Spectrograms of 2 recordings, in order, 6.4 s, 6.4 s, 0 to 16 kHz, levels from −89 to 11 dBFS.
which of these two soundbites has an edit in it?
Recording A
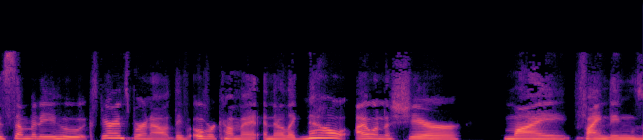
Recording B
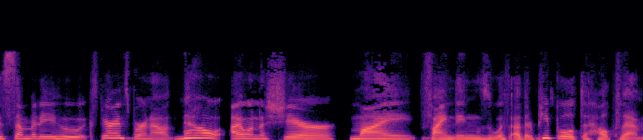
B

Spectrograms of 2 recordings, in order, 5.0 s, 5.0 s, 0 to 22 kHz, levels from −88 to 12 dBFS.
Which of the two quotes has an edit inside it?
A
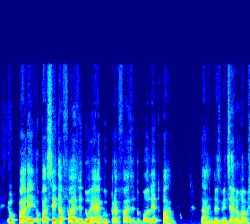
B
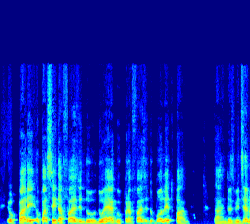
A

